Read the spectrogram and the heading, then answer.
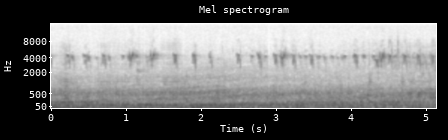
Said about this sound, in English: Recording at 5:05 p.m. and there's a flock of wild crossbills here, about 8 birds up in the top of a tall lodgepole right above camp.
